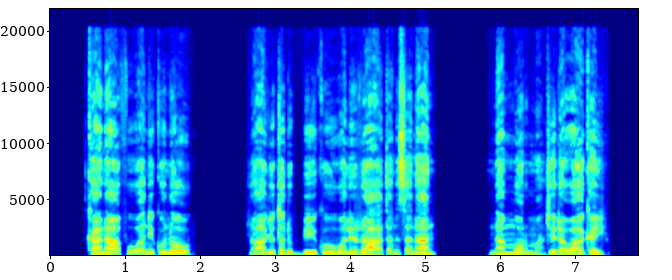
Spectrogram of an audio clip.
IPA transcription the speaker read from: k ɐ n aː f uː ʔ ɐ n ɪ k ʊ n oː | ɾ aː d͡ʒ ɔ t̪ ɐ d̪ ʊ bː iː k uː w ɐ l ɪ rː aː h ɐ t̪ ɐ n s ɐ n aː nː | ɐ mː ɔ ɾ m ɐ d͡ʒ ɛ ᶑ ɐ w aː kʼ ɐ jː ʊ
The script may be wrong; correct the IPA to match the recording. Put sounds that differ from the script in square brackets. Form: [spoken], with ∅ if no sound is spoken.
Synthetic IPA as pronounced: k ɐ n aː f uː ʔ ɐ n ɪ k ʊ n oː | ɾ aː d͡ʒ ɔ t̪ ɐ d̪ ʊ bː iː k uː w ɐ l ɪ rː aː h ɐ t̪ ɐ n s ɐ n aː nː | ɐ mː ɔ ɾ m ɐ d͡ʒ ɛ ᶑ ɐ w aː kʼ ɐ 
